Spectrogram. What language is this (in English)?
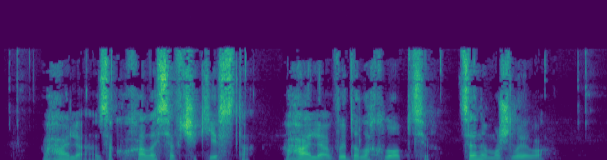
Ukrainian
